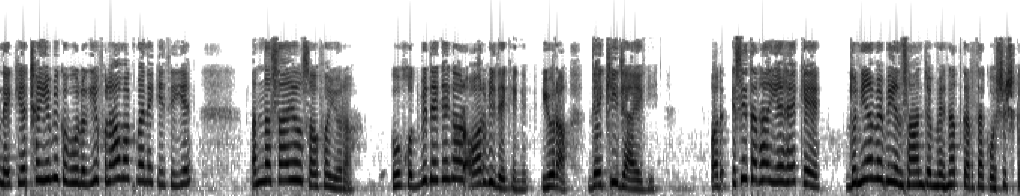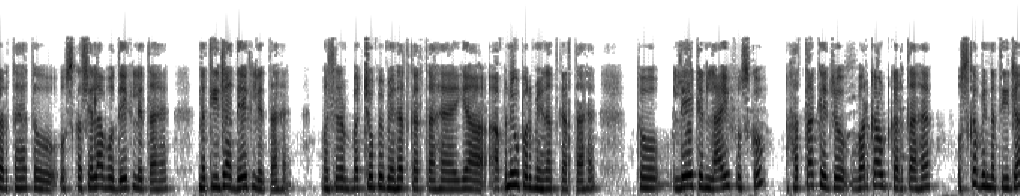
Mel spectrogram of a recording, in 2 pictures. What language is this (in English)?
Urdu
